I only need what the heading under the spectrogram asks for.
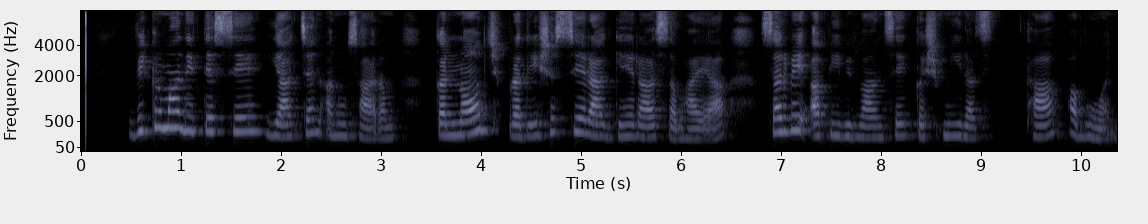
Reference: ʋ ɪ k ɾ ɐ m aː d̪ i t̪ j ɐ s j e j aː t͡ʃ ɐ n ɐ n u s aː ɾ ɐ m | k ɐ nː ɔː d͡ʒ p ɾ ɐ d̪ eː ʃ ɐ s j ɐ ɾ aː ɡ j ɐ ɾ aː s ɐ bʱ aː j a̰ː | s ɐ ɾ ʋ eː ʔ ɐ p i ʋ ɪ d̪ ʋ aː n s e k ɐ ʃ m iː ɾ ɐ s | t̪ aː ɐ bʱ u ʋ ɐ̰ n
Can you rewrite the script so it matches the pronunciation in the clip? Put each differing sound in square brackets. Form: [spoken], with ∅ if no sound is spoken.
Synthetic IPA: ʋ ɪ k ɾ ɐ m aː d̪ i t̪ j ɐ s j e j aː t͡ʃ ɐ n ɐ n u s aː ɾ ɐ m | k ɐ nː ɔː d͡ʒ p ɾ ɐ d̪ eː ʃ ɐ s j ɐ ɾ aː ɡ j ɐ ɾ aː s ɐ bʱ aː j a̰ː | s ɐ ɾ ʋ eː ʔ ɐ p i ʋ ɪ d̪ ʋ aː n s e k ɐ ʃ m iː ɾ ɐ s | [t̪ʰ] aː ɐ bʱ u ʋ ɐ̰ n

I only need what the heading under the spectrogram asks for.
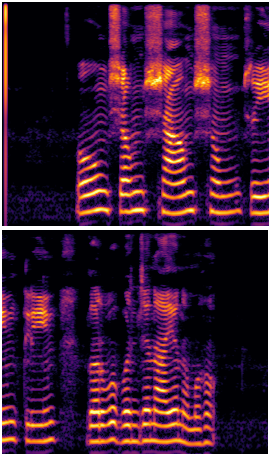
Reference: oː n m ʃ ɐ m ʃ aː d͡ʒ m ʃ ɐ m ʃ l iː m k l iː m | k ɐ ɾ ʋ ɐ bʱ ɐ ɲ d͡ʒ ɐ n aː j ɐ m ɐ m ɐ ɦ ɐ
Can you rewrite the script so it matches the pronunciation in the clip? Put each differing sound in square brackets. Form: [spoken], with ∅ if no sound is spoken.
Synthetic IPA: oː [∅] m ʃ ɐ m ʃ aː [∅] m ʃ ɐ m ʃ [ɾ] iː m k l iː m | [ɡ] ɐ ɾ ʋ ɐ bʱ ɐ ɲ d͡ʒ ɐ n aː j ɐ [n] ɐ m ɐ ɦ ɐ

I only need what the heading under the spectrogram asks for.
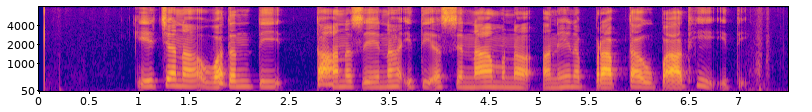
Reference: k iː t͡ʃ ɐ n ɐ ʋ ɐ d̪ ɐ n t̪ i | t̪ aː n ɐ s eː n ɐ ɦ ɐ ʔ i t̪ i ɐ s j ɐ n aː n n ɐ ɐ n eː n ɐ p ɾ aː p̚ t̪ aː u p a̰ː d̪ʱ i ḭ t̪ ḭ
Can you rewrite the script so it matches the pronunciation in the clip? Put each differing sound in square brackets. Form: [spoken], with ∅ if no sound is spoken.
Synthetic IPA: k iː t͡ʃ ɐ n ɐ ʋ ɐ d̪ ɐ n t̪ i | t̪ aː n ɐ s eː n ɐ ɦ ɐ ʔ i t̪ i ɐ s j ɐ n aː [m] n ɐ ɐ n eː n ɐ p ɾ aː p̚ t̪ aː u p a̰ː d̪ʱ i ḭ t̪ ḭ

